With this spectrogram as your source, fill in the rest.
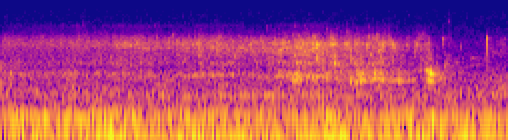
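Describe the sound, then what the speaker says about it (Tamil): Water runs steadily for several seconds, a continuous splashing pour into a pan of cooked vegetables for rava kichadi, fairly close with a low hum underneath. "நெக்ஸ்ட் தண்ணி சேர்த்துக்கிறேன்."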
